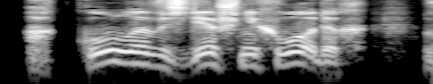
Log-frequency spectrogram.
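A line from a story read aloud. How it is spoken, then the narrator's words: Exclamation. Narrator (Russian): воскликнул лорд Гленарван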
